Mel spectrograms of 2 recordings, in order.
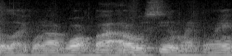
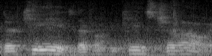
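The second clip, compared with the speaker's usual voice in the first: higher-pitched retold reproof, not shouted; exasperated wife, imitated; 5 semitones higher than usual. Wife telling husband to ease off, imitated exasperation. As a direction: imitate a wife's weary pushback, pitched up.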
